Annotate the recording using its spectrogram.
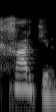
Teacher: the accent is on the first syllables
